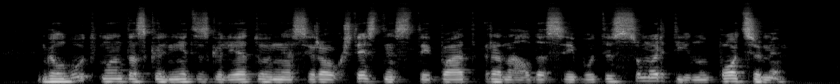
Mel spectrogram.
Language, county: Lithuanian, Šiauliai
